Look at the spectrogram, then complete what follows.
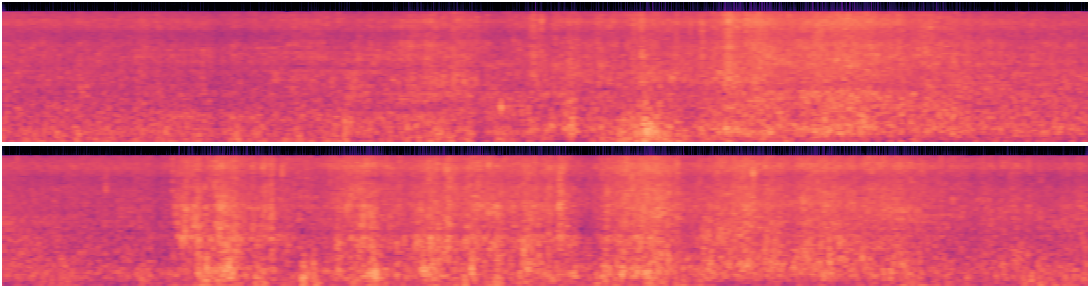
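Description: Shallow surf washing and foaming over sand, with wind buffeting the microphone. About six seconds in, a louder stretch of splashing rushes.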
